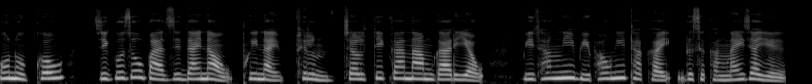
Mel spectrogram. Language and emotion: Bodo, neutral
